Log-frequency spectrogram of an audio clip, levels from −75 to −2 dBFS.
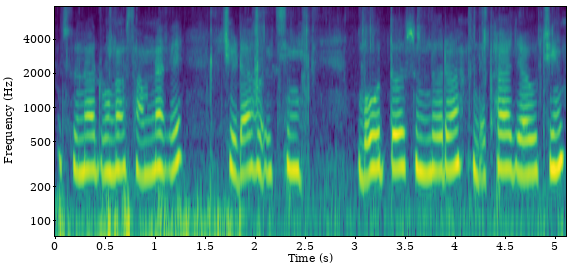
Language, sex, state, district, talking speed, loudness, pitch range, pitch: Odia, female, Odisha, Malkangiri, 105 wpm, -15 LUFS, 270-295 Hz, 285 Hz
